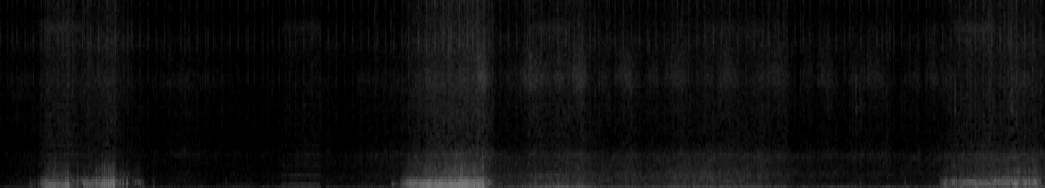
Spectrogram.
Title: snoring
